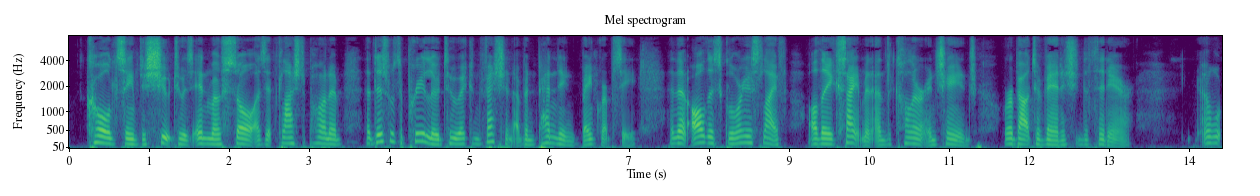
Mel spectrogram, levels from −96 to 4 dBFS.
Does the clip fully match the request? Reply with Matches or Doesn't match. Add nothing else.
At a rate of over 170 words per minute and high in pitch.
Doesn't match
